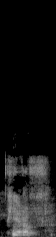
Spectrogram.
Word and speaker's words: Pierroff: Pieroff.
